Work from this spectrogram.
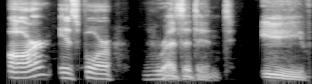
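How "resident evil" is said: drawn-out deep, slow delivery. Doing the podcast intro line as an impression of the Resident Evil announcer. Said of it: "that's my impression of the guy at the very beginning of the first Resident Evil".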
